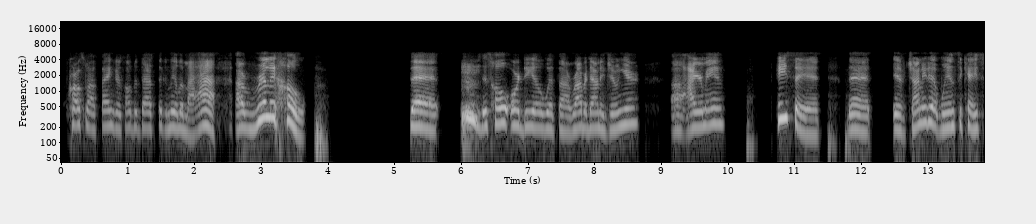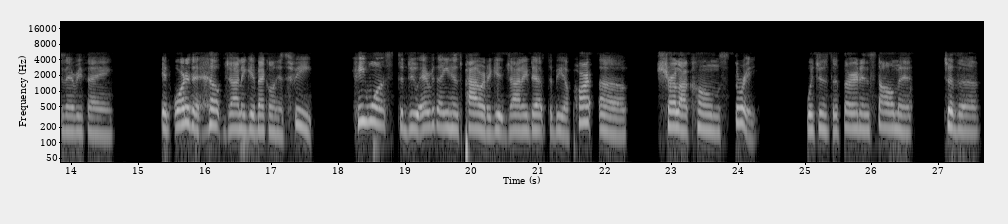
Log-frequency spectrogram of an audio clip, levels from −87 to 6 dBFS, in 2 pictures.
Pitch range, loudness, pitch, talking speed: 165-210 Hz, -29 LUFS, 185 Hz, 165 wpm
